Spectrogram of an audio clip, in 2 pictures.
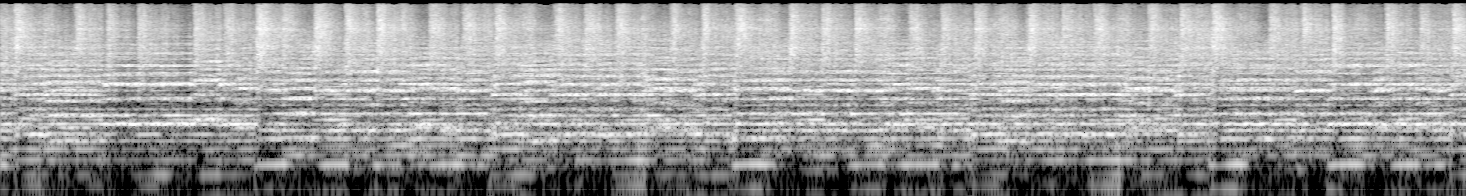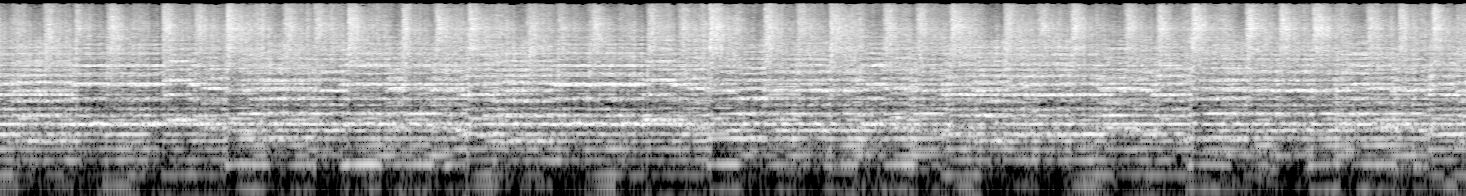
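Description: An ensemble of button accordions playing a lively folk tune together, with a steady run of fast clicks keeping the beat.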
